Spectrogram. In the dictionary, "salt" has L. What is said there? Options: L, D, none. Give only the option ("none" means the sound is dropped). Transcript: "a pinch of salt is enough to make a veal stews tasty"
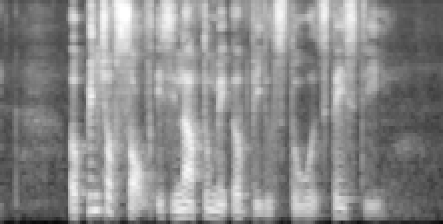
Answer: L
